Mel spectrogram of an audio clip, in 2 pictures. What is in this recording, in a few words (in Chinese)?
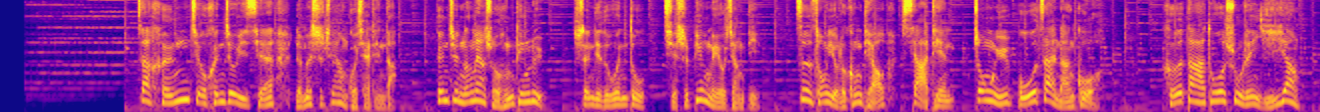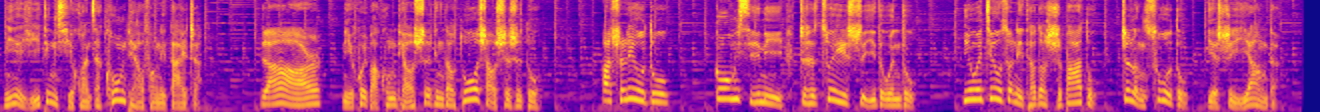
男 飞碟MG 轻快阳光; 家安空调消毒剂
